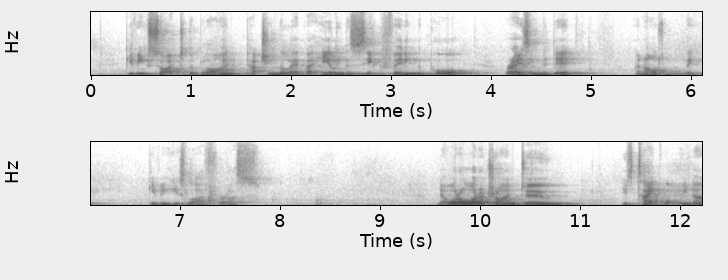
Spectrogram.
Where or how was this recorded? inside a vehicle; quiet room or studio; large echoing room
large echoing room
